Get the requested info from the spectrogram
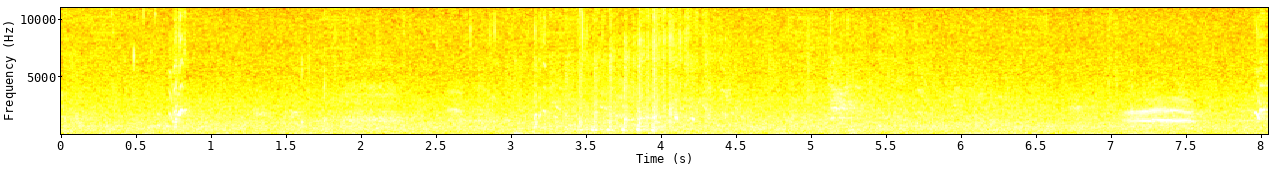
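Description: Australian magpies at a bird feeder, faint: a single click just under a second in, a quick run of clicks about three to four seconds in, and a short wavering call near the end.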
